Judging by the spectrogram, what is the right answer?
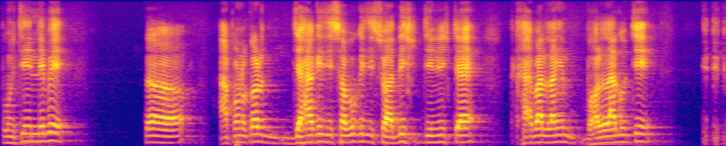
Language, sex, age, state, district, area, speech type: Odia, male, 60+, Odisha, Bargarh, rural, spontaneous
